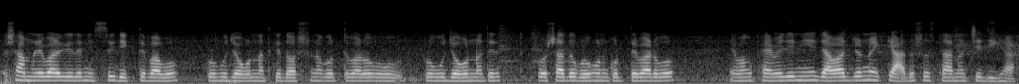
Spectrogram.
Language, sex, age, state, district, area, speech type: Bengali, female, 30-45, West Bengal, Kolkata, urban, spontaneous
